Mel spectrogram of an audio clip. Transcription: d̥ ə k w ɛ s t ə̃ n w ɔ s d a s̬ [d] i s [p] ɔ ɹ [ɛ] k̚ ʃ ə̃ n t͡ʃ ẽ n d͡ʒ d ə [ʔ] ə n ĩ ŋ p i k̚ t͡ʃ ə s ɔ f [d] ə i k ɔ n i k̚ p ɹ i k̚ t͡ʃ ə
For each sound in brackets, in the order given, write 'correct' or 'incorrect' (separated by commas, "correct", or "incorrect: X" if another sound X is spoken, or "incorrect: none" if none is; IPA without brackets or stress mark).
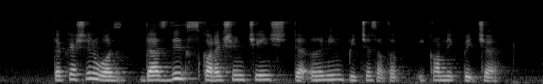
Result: correct, incorrect: k, correct, correct, correct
